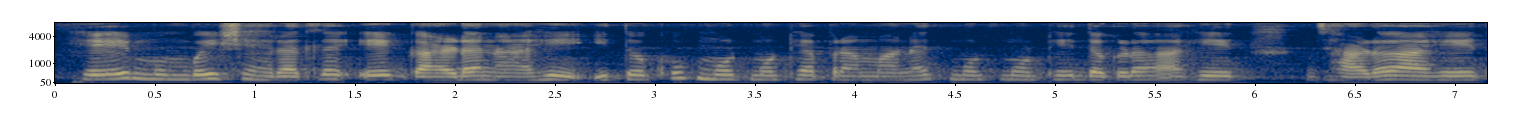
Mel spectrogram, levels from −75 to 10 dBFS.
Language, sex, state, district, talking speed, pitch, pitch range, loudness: Marathi, female, Maharashtra, Aurangabad, 140 wpm, 200 Hz, 185-215 Hz, -20 LUFS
